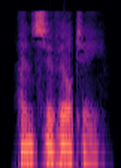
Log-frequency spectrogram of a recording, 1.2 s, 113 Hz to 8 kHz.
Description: uncivilty - definition of uncivilty - synonyms, pronunciation, spelling from Free Dictionary Search Result for " uncivilty" : The Collaborative International Dictionary of English v.0.48: Uncivilty \Un*civ"il*ty\, adv.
